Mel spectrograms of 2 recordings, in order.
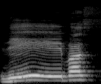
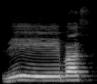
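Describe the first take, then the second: No difference in how they are said.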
